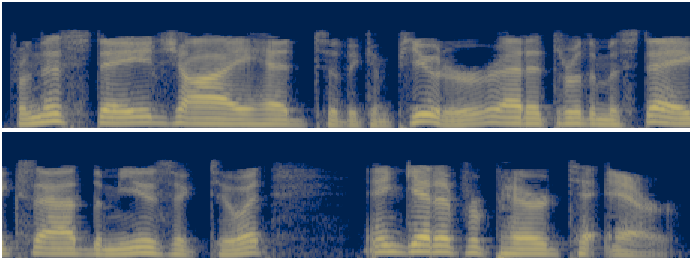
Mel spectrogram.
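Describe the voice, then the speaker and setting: A man's voice: mid-range voice, expressive, moderate pace, dry recording. A man, a writer and director, hosting with scripted old-time radio narration. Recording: dull lo-fi radio sound, music underneath. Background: music.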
